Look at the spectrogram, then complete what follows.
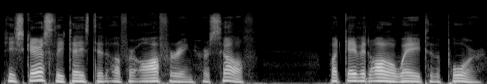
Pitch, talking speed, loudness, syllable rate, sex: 135 Hz, 185 wpm, -18 LUFS, 5.5 syllables/s, male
